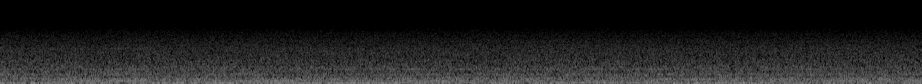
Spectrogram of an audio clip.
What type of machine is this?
fan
